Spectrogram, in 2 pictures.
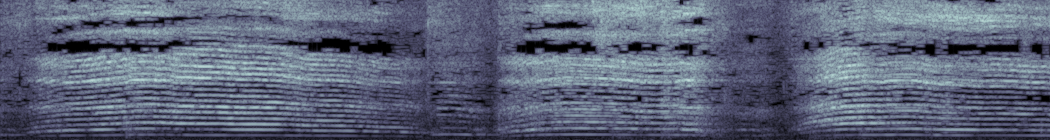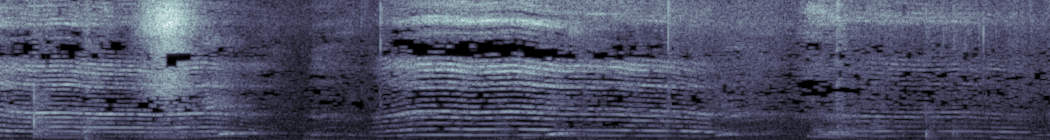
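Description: Baby crying in about five long wails with short breaths between, each rising and then falling in pitch. A brief sharp click cuts in about six seconds in.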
